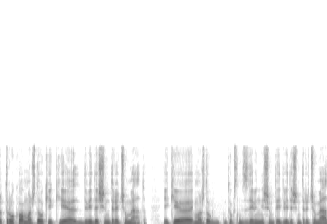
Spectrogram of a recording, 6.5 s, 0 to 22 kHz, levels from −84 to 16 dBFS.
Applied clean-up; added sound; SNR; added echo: none; none; none; none.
